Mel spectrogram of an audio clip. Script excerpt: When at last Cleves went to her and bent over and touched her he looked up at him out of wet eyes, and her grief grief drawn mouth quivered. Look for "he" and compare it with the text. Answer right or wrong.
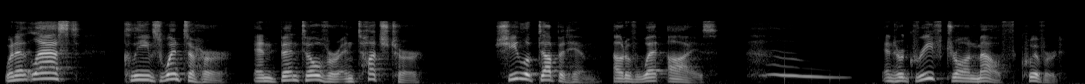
wrong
